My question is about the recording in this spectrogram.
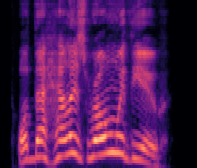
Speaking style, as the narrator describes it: yelled

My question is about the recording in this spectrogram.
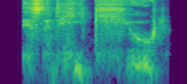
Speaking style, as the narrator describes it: whispered

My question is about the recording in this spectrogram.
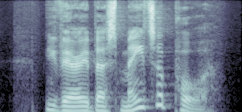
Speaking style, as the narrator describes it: she chirped

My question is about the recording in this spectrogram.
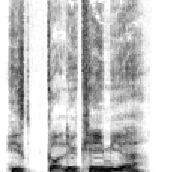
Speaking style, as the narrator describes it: Mum blurted out, sobbing

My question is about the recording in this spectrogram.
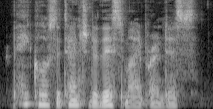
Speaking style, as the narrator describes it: whispered into her ear

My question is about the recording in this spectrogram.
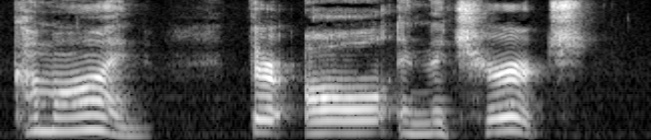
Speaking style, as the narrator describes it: cried

